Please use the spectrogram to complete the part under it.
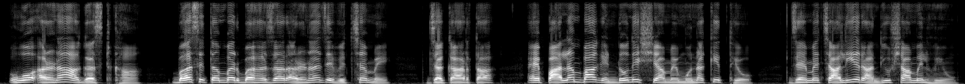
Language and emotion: Sindhi, neutral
